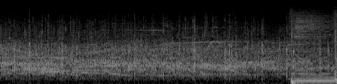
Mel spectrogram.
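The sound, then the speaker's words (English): A packed crowd of students at a concert claps and cheers in a dense, steady roar of applause as the singer walks to the side of the stage, and a loud burst of live band music kicks in near the end. “Kat and Patrick clap while staring into each other's eyes.”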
